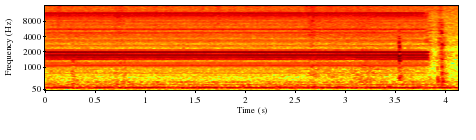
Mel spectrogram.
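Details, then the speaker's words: Hornby Tornado Express model locomotive, not yet run in and repaired after arriving damaged, at about a third of throttle: a low steady hum with a thin high whine; the motor growls, cause unclear. "oh sounds like it's growling why is it all right i am that's about a third of the throttle now fourth"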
